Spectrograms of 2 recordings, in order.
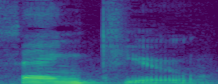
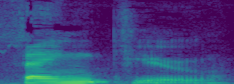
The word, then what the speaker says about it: thank you: Ele é esse TH que a garganta não vibra, que você sopra e que o som só é pronunciado depois.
